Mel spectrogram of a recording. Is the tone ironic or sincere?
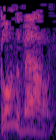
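ironic. It sounds ironic and mocking. The speaker means the opposite of the promise. "the exact same words, but the tone of voice had to be different"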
